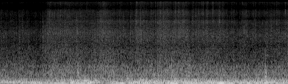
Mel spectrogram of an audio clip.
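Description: A steady, dense wash of rain and road rumble from inside a car driving through a rainstorm on a road with construction, loud and continuous with a heavy low hum underneath and no voices.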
